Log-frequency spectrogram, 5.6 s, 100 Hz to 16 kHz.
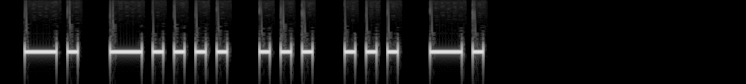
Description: Morse code, heard as a keyed tone, about 15 wpm, 700 Hz. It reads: N6SSN
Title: USA Call Signs - 5 Characters - Repeated 3x - 15wpm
